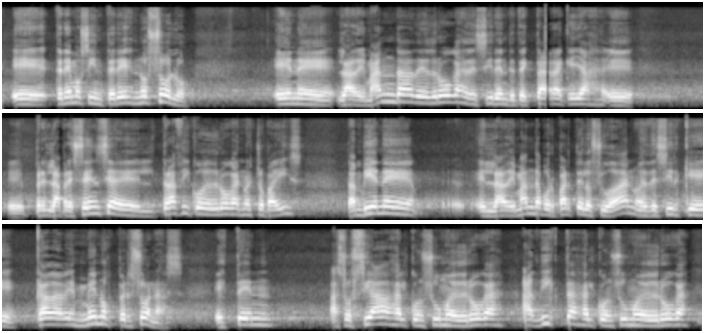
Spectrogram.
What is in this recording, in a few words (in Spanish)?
CUÑA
